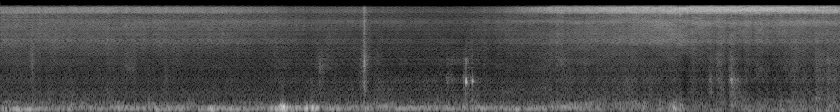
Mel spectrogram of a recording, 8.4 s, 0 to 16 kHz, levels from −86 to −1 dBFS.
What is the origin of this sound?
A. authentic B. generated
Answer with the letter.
B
